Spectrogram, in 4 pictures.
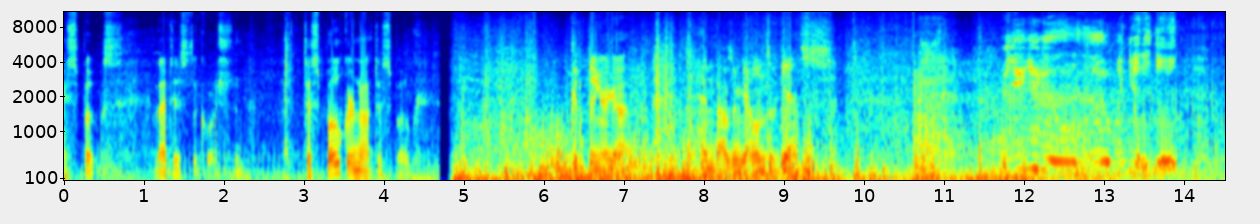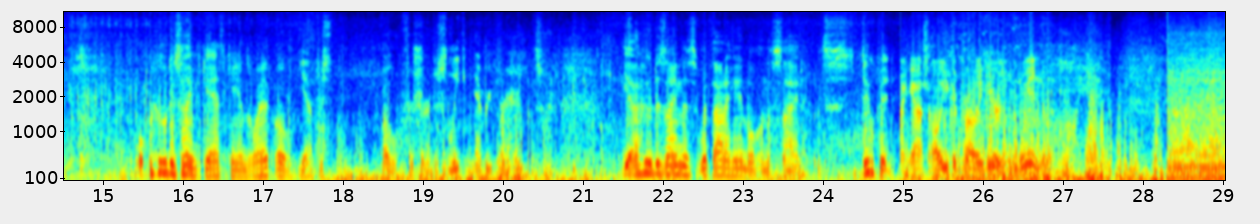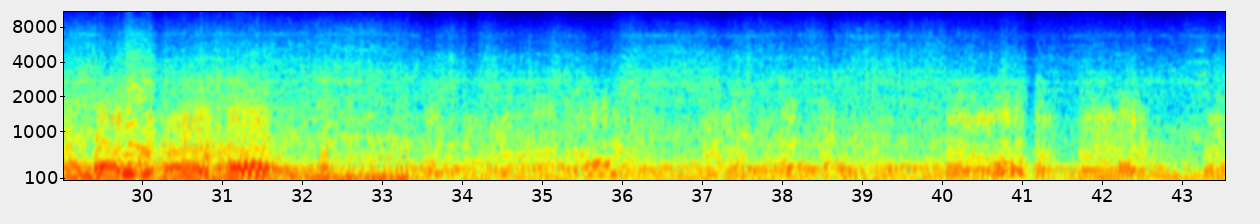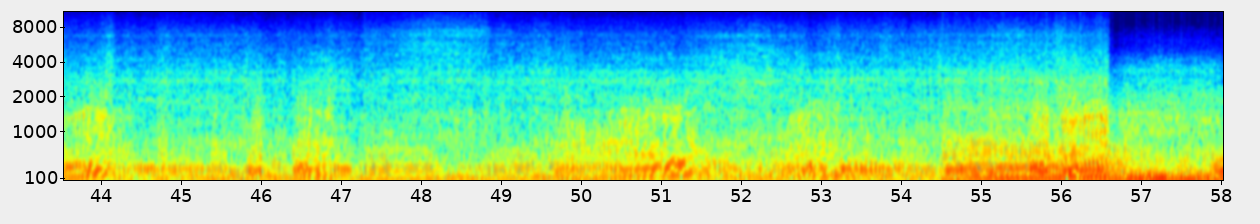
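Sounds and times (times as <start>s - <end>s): dirt bike engine revving: 28.3s - 58.0s.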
